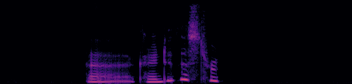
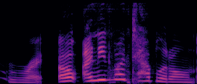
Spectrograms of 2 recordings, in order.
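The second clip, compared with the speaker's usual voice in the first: normal talking voice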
